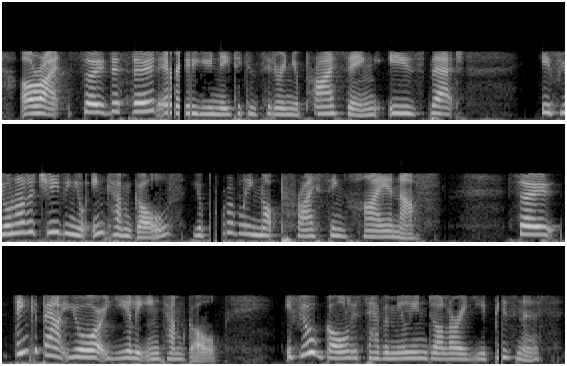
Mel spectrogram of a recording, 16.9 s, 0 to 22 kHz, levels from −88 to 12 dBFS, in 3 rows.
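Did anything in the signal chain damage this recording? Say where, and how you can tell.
Yes, at the network stage: packet loss filled with silence. Hard-edged dropouts hit at 1.66 to 1.9 s, 7.72 to 7.88 s and 16.22 to 16.26 s. Gaps run up to 60 ms and fit 20 ms packets. The receiver simply played zeros, while the G.711 telephone band itself comes through cleanly.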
